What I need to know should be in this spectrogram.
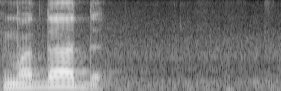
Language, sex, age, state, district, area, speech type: Gujarati, male, 30-45, Gujarat, Ahmedabad, urban, read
